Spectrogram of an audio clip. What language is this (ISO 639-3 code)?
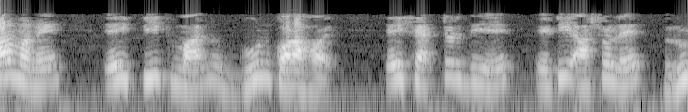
ben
